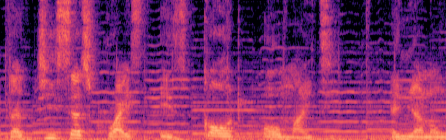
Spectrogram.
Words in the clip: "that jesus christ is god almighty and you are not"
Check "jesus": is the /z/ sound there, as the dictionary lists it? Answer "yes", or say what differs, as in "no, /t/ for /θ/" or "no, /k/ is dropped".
no, /s/ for /z/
